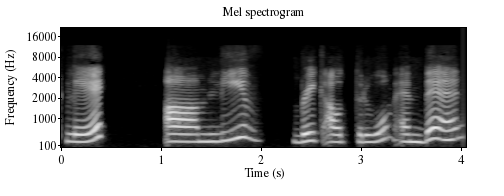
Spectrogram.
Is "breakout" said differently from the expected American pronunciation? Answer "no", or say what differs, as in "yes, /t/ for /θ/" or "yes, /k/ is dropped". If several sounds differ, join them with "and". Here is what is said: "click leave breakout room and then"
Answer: no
